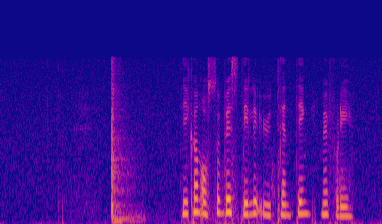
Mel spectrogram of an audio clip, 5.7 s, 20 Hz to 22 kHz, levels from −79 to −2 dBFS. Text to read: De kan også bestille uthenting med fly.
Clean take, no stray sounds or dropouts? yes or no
no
